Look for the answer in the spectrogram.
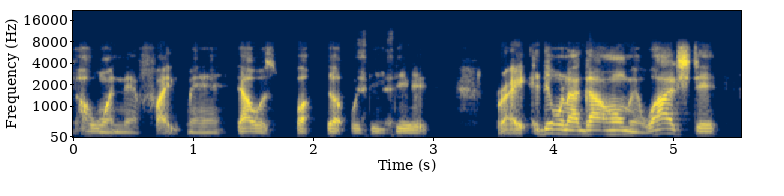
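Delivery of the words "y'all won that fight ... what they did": whispered under the breath, lower. Retelling what everybody at the fight said: imitating whispering under breath. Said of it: "whispering under their breath".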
